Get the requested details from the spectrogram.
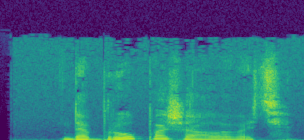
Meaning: welcome!
- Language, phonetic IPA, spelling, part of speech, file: Russian, [dɐˈbro pɐˈʐaɫəvətʲ], добро пожаловать, interjection, Ru-добро пожаловать.ogg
